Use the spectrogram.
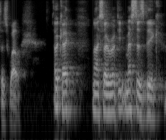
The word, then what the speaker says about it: Mestersvig: Mestersvig, that's how we pronounce it.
